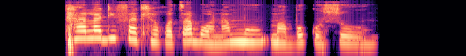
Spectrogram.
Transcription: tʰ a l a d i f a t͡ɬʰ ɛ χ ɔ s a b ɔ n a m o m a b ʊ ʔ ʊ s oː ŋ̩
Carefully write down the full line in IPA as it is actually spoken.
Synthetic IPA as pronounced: tʰ a l a d i f a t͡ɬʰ ɛ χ ɔ t͡s a b ɔ n a m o m a b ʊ k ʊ s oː ŋ̩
